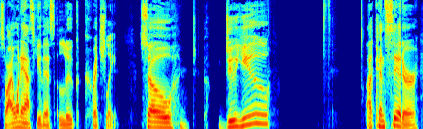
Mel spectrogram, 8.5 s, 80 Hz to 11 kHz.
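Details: Man with a stutter involving blocks and repetitions, who had speech therapy in 1975; stuttering.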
